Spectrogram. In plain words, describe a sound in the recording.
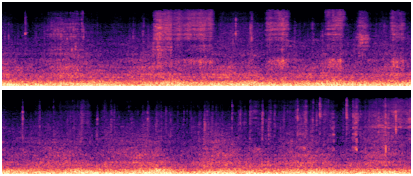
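A man slurps noodles and soup up close.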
